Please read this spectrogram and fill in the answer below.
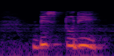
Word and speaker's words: bisturí: Bisturí. Nuevamente palabra aguda. ¿Saben por qué? Porque se acentúa en la última sílaba ri.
